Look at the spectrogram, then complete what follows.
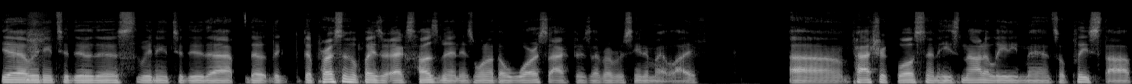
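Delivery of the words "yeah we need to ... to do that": monotone impression of a movie-actress voice. Reviewing a movie, imitating Halle Berry's flat monotone delivery in it. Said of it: "She's monotone".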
